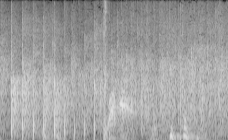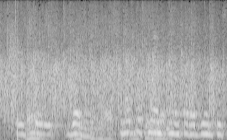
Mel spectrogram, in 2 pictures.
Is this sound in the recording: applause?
yes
